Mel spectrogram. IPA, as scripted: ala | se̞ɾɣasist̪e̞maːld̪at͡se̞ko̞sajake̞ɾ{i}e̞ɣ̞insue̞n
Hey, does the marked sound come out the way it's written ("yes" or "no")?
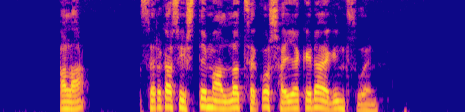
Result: no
